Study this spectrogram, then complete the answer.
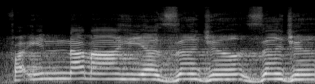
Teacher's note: qalqalah jim. Jangan keluarkan angin banyak sangat.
